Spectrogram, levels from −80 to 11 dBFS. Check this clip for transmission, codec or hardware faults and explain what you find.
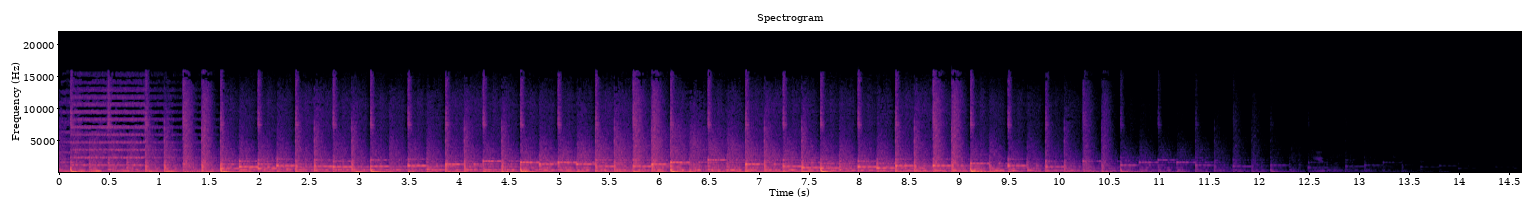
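No transmission, codec or hardware faults turn up in this clip; the level simply fades out smoothly over roughly the last five seconds, ending at 14.6 s.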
